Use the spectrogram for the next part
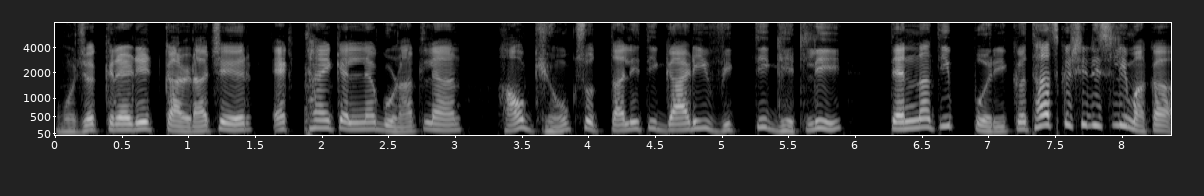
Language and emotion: Goan Konkani, happy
